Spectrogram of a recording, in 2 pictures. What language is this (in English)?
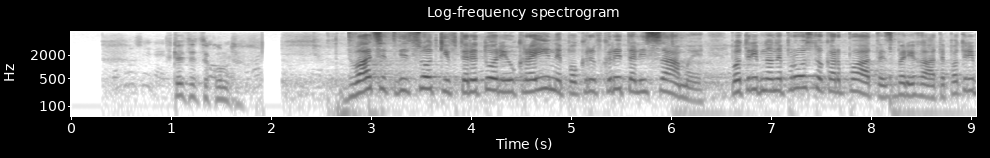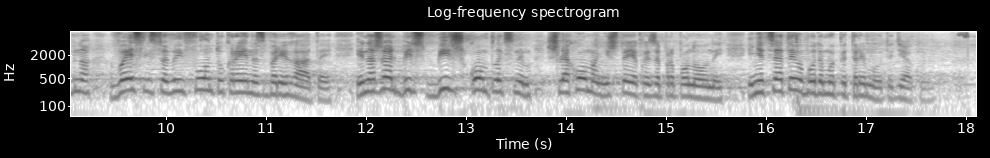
Ukrainian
